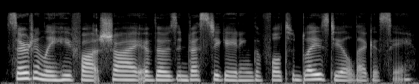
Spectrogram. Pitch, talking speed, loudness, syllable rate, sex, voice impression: 205 Hz, 155 wpm, -17 LUFS, 5.4 syllables/s, female, intellectual, calm, slightly friendly, elegant, slightly lively, modest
